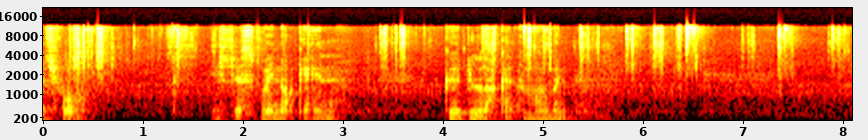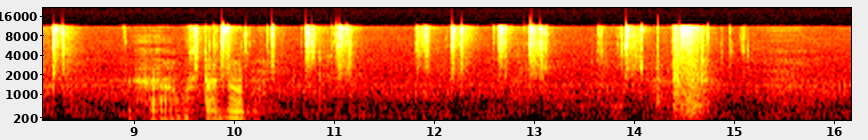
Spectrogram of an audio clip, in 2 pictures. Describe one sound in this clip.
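Metal coins clink and tap together in someone's hands.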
